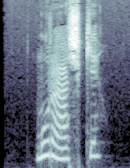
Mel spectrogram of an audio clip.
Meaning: 1. goose bumps (raised skin caused by cold, excitement, or fear) 2. inflection of мура́шка (muráška): nominative plural 3. inflection of мура́шка (muráška): genitive singular
- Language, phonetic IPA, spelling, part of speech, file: Russian, [mʊˈraʂkʲɪ], мурашки, noun, Ru-мурашки.ogg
